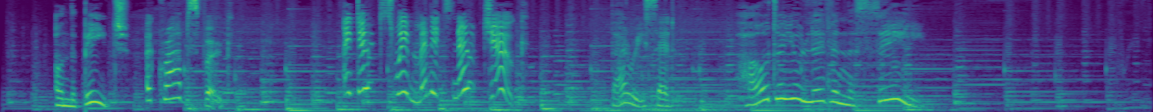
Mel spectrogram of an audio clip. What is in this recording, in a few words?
english british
